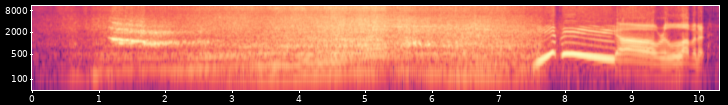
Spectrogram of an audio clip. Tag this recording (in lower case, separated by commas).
speech, vehicle, accelerating, medium engine (mid frequency), car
